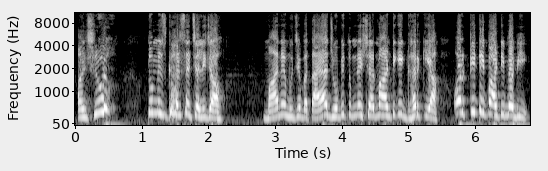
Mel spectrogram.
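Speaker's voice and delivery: husband ordering his wife out; angry order. Acted. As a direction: throw her out of the house. Husband angrily orders her out.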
